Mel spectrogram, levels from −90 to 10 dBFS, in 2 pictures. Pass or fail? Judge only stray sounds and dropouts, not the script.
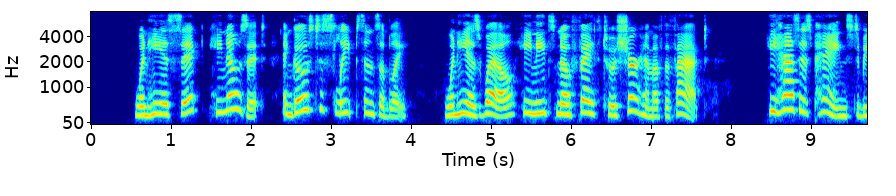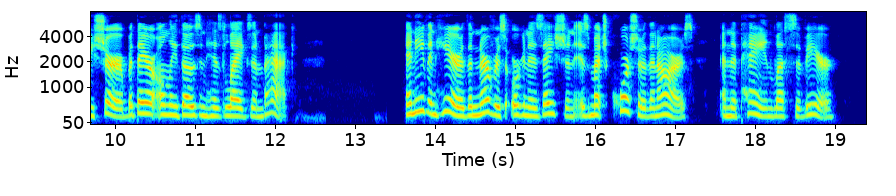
pass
